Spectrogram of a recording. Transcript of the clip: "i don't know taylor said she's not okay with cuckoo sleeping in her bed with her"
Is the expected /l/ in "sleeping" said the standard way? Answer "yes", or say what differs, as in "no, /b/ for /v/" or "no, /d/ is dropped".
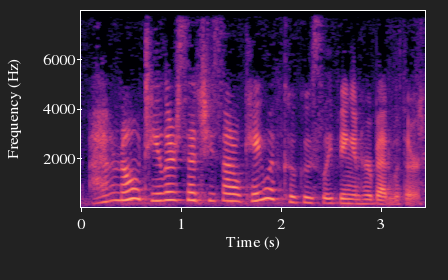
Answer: yes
